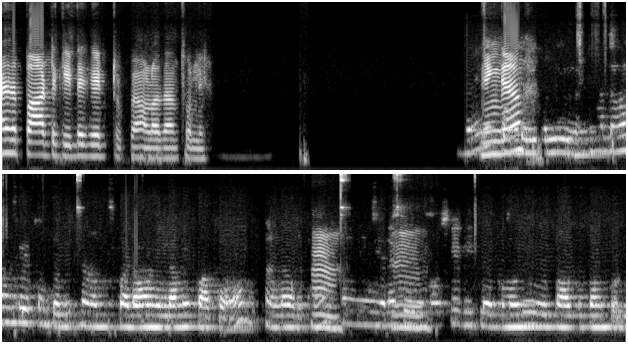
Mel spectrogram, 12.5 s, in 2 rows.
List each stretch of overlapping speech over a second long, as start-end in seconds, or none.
none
